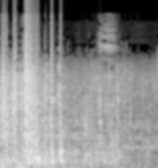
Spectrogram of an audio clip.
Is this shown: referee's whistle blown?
no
